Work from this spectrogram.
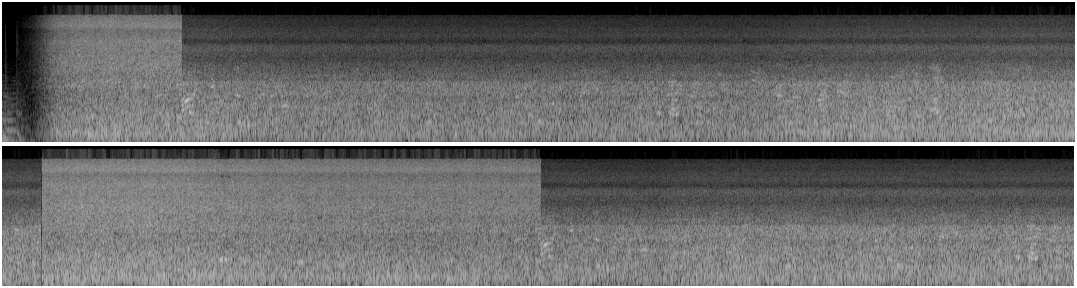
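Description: Heavy water gushes down the Courtallam waterfall in Tenkasi as a loud, continuous roar, swelling briefly partway through and holding steady for the full stretch.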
